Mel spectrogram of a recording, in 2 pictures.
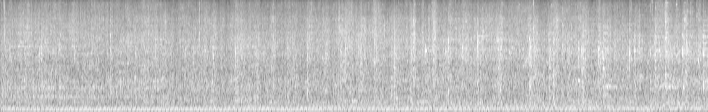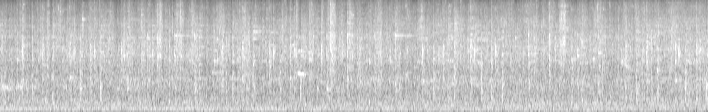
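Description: Freight cars rolling slowly past, their wheels clicking over the rail joints in a continuous clickety-clack. A steady low hum sits under it and weakens after about the first ten seconds.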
